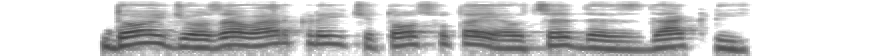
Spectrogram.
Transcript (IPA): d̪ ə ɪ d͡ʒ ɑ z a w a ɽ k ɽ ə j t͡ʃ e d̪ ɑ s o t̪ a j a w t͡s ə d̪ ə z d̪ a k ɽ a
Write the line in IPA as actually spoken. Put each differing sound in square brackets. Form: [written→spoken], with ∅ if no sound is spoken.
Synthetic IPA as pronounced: d̪ [ə→ɑ] ɪ d͡ʒ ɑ z a w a [ɽ→ɾ] k ɽ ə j t͡ʃ e [d̪→t̪] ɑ s o t̪ a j a w t͡s ə d̪ ə z d̪ a k ɽ [a→i]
